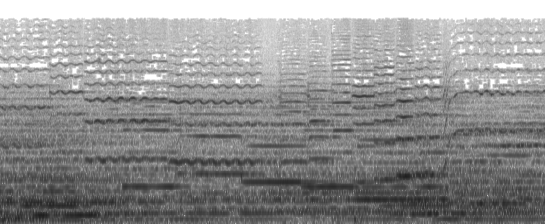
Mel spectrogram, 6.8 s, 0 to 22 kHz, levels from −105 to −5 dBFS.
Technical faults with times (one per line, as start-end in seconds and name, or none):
none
